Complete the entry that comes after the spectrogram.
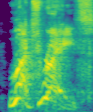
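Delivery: a hint of the racer's yell; mock catchphrase. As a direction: shout the catchphrase. Repeating the catchphrase.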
